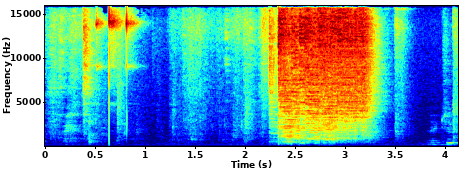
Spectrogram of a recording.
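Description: A sharp click, then about two seconds in a loud, harsh crash-like noise lasting about a second as something breaks.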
